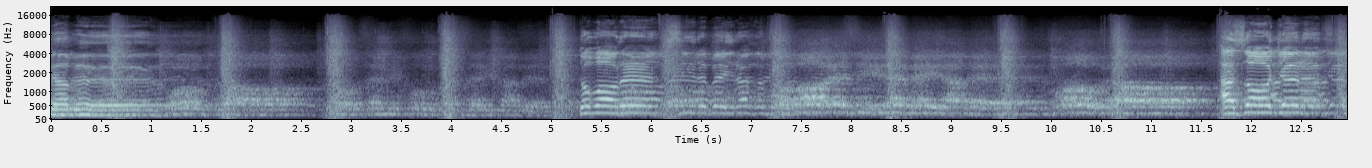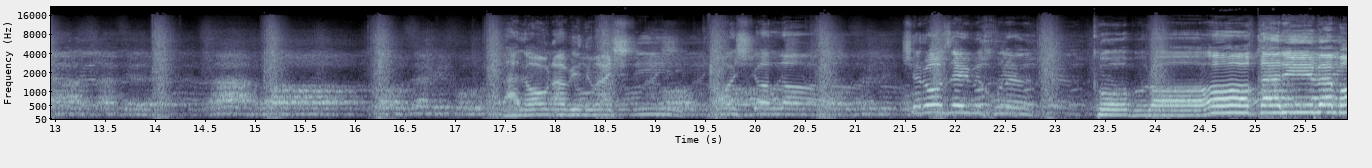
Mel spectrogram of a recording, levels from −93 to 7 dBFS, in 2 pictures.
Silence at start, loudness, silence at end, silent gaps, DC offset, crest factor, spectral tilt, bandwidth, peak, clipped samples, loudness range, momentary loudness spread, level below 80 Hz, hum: 0 s; -17 LUFS; 0 s; none; under 0.1%; 18 dB; -2.5 dB/octave; 17 kHz; 0 dBFS; under 0.1%; 9 LU; 18 LU; -56 dBFS; none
